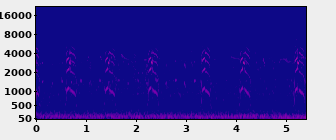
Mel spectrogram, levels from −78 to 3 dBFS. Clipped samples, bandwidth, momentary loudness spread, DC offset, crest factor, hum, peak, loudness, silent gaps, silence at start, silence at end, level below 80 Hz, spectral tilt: under 0.1%; 11 kHz; 10 LU; under 0.1%; 16 dB; none; -42 dBFS; -57 LUFS; none; 0 s; 0 s; -68 dBFS; -3.5 dB/octave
